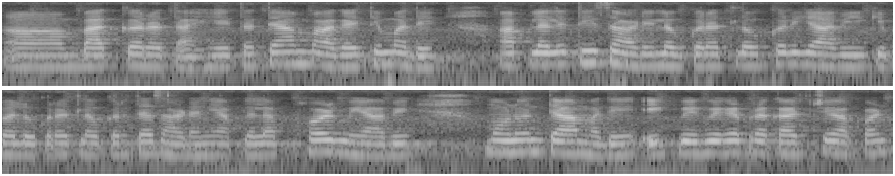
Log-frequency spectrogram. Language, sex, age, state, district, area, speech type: Marathi, female, 45-60, Maharashtra, Akola, urban, spontaneous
